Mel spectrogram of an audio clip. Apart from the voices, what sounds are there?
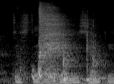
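sneeze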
